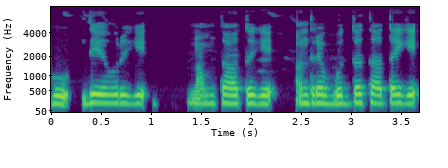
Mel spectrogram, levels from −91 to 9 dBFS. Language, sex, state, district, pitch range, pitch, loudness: Kannada, female, Karnataka, Bellary, 190-195 Hz, 195 Hz, -15 LUFS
